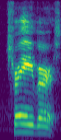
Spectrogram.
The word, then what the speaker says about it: Traverse: they pronounce the city it's not Traverse it's Travers tra Travers Michigan I I I stand corrected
